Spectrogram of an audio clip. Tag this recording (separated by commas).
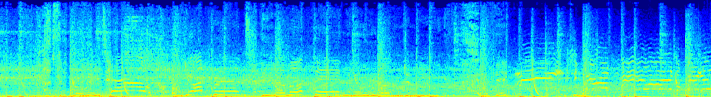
Music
